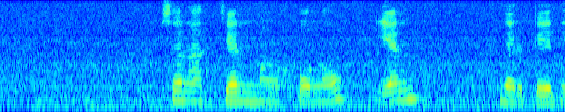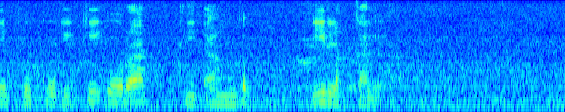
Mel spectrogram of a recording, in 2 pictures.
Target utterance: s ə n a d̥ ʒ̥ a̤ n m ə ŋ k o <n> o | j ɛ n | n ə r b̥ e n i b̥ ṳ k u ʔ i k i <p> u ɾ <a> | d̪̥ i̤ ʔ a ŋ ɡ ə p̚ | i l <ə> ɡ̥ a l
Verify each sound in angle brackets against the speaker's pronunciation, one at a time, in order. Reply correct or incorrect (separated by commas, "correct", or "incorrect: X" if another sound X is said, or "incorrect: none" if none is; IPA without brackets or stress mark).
correct, incorrect: ʔ, correct, correct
